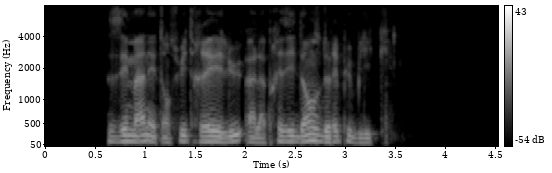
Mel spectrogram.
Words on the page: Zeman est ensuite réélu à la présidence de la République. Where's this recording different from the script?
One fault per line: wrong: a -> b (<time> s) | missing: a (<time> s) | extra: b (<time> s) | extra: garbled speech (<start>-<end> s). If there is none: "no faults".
missing: la (2.9 s)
